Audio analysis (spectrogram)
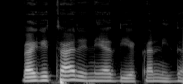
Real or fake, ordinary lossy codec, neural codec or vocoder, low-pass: fake; none; vocoder, 44.1 kHz, 128 mel bands every 512 samples, BigVGAN v2; none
